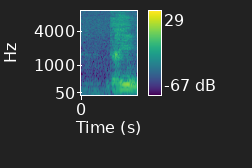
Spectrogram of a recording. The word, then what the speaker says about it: dream: Dream, ça s'écrit EA, mais ça se prononce dream.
